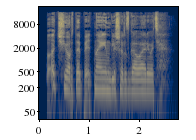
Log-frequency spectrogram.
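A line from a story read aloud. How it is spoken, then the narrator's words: Sighing, in Russian. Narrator (Russian): по-русски вздохнул Ваня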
